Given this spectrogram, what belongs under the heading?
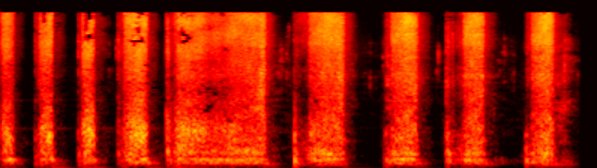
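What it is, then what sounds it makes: Foam microphone windscreen brushed with bristles. Two bamboo toothbrushes held in gloved hands scrub fast over the top of a black foam microphone windscreen. The result is a run of loud, broadband bristly scraping strokes, mostly short bursts with one longer sustained scrub in the middle, separated by brief silences.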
